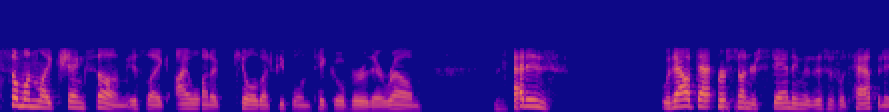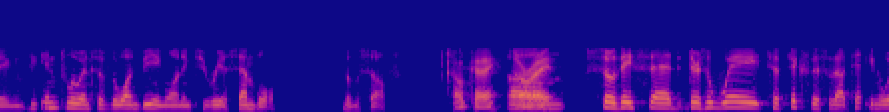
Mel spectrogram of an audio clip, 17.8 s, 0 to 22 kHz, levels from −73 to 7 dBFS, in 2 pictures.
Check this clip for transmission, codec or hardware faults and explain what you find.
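Packet loss with pitch repetition occurs at 1.96, 5.04, 7.06 (before "understanding that this is"), 9.22 (after "this is what's happening"), 11.70, 15.36 and 17.30 s. The receiver filled 20 to 200 ms of lost audio by repeating the last pitch period, so the sound briefly holds with a buzzy tone. In the longer runs near 5.1 s it fades toward silence.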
